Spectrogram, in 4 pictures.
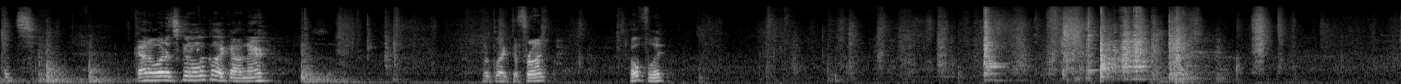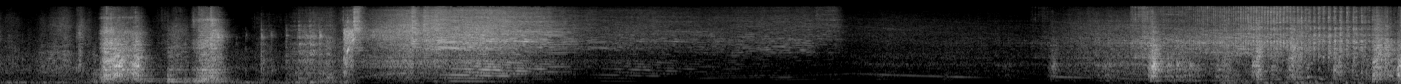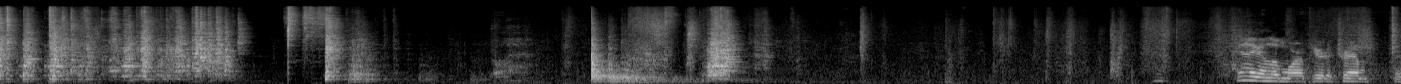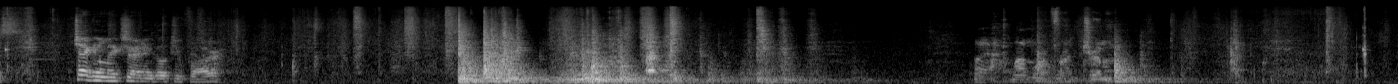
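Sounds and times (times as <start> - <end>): angle grinder cutting metal: 17.0 - 29.6.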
